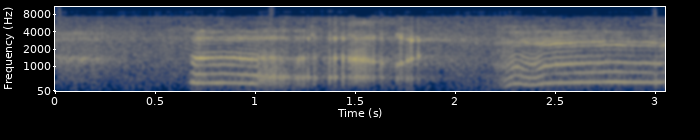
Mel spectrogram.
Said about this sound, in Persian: خمیازه کشیدن در حضرت سلطان از نزاکت به دوره، این کارو برات قدغن میکنیم. نمیتونم جلو خودم بگیرم، از روی خیلی دوری اومدم، هیچ نخوابیدم.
